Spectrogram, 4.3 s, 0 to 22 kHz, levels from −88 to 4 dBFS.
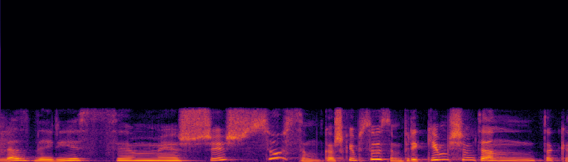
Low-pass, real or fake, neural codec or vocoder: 7.2 kHz; real; none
